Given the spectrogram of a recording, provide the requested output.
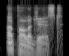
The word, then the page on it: apologist: British English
